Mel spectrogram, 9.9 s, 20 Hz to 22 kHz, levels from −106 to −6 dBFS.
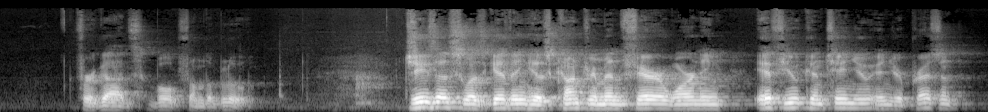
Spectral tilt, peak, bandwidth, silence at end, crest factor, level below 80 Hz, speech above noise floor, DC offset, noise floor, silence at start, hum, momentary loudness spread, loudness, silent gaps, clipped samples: -6 dB/octave; -2 dBFS; 16.5 kHz; 0.35 s; 18 dB; -72 dBFS; 56 dB; under 0.1%; -73 dBFS; 0.85 s; none; 17 LU; -17 LUFS; none; under 0.1%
